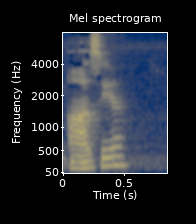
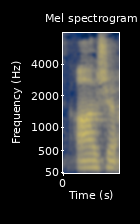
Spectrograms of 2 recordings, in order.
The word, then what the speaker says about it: Asia: Hashtag MeToo leaders are struggling to respond to the bombshell revelations that Asia Argento, is that how you pronounce her name? Asia? I've been saying Asia all week, and then I was corrected.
